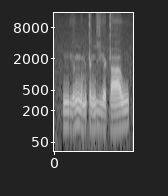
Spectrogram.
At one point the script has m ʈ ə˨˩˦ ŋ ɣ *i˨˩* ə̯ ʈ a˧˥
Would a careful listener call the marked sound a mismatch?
no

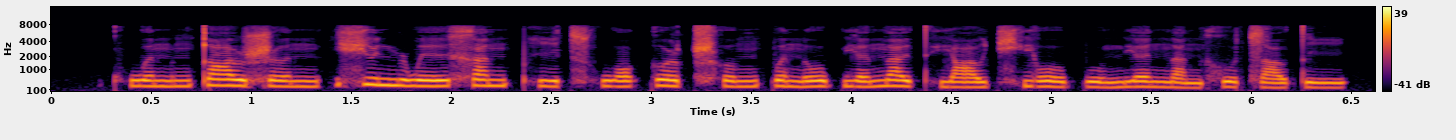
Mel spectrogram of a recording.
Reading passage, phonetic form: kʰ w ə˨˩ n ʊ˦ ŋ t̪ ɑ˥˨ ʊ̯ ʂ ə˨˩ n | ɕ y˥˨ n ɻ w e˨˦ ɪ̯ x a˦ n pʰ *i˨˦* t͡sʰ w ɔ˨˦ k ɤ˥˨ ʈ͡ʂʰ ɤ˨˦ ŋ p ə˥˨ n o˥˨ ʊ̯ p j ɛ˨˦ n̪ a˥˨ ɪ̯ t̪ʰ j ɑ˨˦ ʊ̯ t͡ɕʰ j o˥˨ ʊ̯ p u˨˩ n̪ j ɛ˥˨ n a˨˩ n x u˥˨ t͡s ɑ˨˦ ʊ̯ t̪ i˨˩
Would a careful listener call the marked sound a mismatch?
yes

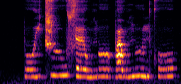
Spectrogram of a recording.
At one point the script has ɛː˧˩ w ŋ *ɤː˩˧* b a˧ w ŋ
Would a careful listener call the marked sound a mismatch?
yes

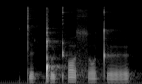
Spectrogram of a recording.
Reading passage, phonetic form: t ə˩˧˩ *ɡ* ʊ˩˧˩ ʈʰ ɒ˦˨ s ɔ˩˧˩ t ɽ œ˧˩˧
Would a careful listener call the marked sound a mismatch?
yes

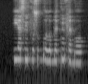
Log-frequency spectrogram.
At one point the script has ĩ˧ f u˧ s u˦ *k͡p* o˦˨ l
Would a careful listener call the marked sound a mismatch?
yes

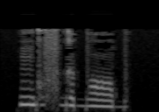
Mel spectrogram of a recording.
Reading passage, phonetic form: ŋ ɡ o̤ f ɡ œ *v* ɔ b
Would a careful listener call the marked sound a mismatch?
yes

